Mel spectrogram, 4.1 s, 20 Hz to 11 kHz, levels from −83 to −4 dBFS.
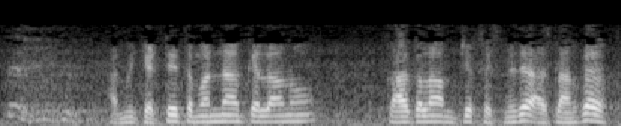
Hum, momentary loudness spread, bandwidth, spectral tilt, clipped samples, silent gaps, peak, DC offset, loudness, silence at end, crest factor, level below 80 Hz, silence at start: none; 15 LU; 5.8 kHz; -12 dB/octave; under 0.1%; none; -4 dBFS; 0.1%; -19 LUFS; 0 s; 16 dB; -44 dBFS; 0 s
